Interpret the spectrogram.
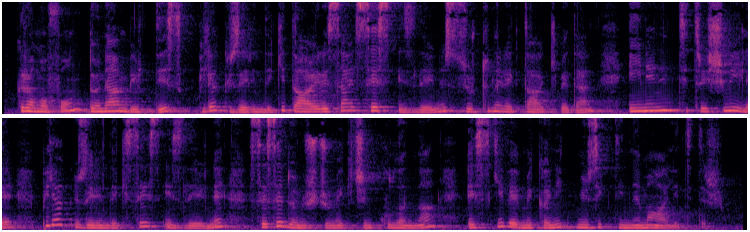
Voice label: turkce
